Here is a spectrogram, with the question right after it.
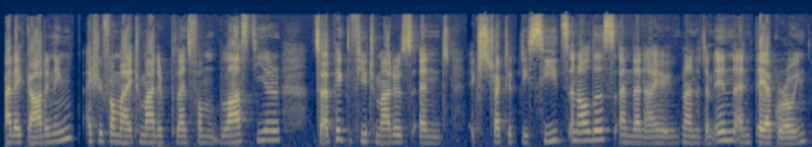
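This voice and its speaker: Young woman chatting casually, medium pitch. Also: moderate pace, pushed and bright, clean tone, low-quality recording. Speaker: podcast guest, amateur theatre member. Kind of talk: casual chat.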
